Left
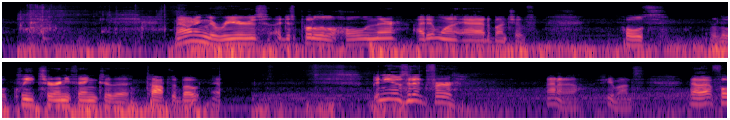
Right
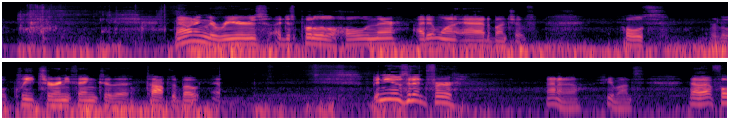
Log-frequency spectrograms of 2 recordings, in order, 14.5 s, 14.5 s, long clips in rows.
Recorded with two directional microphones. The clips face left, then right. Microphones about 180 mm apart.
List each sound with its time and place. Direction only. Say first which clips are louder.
1.9 s speech: left 2 dB; 15° left (ahead or behind)
6.2 s speech: left 1 dB; 15° left (ahead or behind)
7.1 s speech: left 6 dB; 35° left (ahead or behind)
7.8 s speech: left 3 dB; 25° left (ahead or behind)
10.7 s a man's voice: right 5 dB; centre (ahead or behind)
